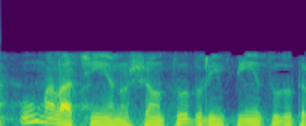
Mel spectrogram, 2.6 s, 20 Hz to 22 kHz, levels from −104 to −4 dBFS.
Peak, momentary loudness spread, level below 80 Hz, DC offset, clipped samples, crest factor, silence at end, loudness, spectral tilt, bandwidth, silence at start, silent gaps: 0 dBFS; 4 LU; -30 dBFS; under 0.1%; under 0.1%; 16 dB; 0 s; -19 LUFS; -12 dB/octave; 4 kHz; 0 s; none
